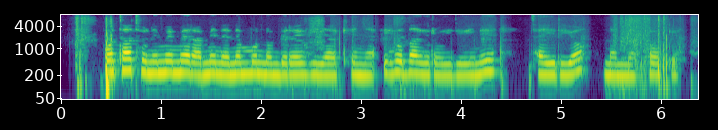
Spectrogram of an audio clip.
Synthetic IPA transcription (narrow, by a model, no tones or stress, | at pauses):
pɔtatunimɛmɛɾamenɛnɛmʊnɔmbɛɾɛɦijakʰɛɲaʔiɦoðaɣiɾɔiɾɔine | tʰaiɾiɔnamaθɔkɛ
